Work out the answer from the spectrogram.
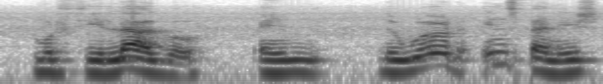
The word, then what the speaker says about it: murciélago: The first one is murciélago. It's masculine and means bat. But why do you need an accent on the E? Well, it's because the letter which is stressed is this E.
